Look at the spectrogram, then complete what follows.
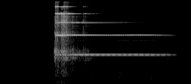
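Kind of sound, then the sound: signal or alarm, bicycle bell ringing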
